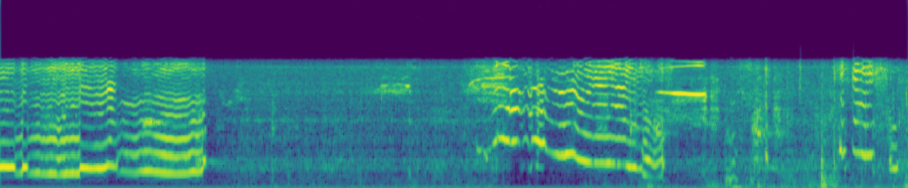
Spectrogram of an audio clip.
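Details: A female dog whining to be let out of a truck gives wavering, nasal, rising-and-falling whines at the start and again midway, with quieter rustling between.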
